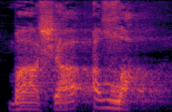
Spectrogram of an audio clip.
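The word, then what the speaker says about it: ما شاء الله: ہوتے ہیں بعض لوگ، یا ماشاء اللہ ماشاء اللہ نہیں ہے نا، ماشاء اللہ، ماشاء اللہ صحیح تلفظ تو یہ ہے نا، انشاء اللہ یہی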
